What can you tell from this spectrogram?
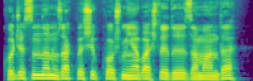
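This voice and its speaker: A man voicing a sleepwalking young woman who cries out in shrill, taunting tones. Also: little pitch movement, fairly quick, a little mellow, no room sound, studio quality, natural voice.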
